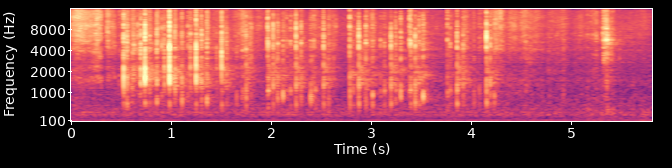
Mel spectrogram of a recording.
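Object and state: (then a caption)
Empty plastic plant pot. A small, empty, square black plastic nursery pot is held in the air while fingernails tap its hollow walls rapidly. The result is a quiet flurry of sharp, dry, bright clicks with a plastic tick near 1.6 kHz and almost no ring. The taps are densest in the first half and thin out toward the end over a faint steady low hum.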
